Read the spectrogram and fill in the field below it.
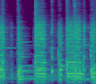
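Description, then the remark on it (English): Dry, clean electric guitar on the center single coil pickup, played in short rhythmic chord strums, bright and percussive with a snappy attack, several stabs in quick succession with no effects, in a funky style. “And then I'll usually go to maybe my single coil pickup in the center, kind of start there. But you can see when it's really dry like this, again, it's great if I'm playing funk or something.”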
